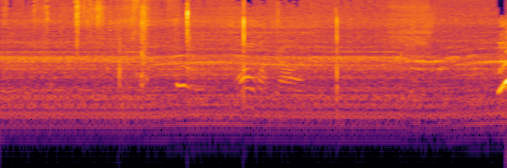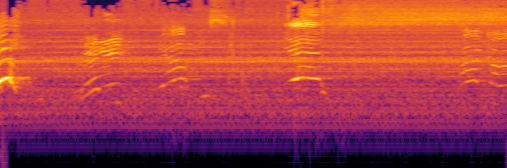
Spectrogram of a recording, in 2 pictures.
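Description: A forklift engine idling steadily. Several short rising vocal cries cut in over it, the loudest about five seconds in and another near eight seconds.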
